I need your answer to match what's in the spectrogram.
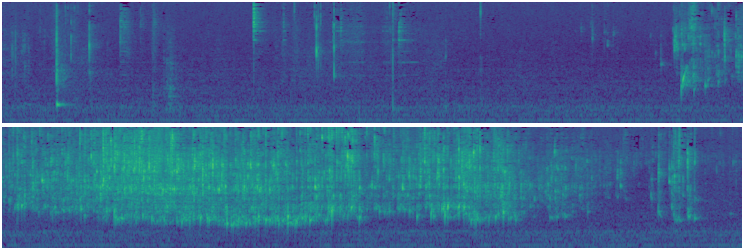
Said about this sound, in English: I'm just going to wet up your face just to make it easier to shave. I just want to get your skin a little bit soft. It's just easier to just shave through. Okay, so I'm just going to apply some warm water on your face.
